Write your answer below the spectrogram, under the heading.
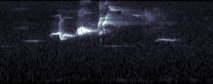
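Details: Bird chirping at morning sunrise: one short, bright, high twittered phrase of fast warbling notes, followed by a faint thin whistle, in a quiet setting.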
